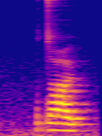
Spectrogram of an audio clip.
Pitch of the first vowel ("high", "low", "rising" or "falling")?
high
